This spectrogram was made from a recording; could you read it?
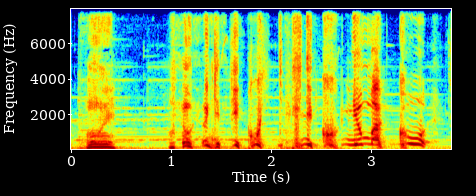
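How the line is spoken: Moaning. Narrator (Russian): стонал Иван

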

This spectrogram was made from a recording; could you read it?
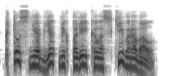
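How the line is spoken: Shrill squeal. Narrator (Russian): Как-то даже взвизгнула тихушница

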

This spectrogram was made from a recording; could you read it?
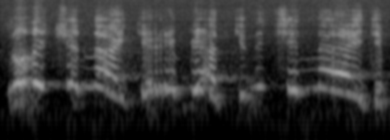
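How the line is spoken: Squeaky voice. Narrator (Russian): пропищал Моргач

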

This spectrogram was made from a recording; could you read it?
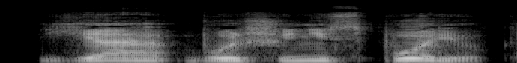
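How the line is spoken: Shout. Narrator (Russian): крикнул Никитин

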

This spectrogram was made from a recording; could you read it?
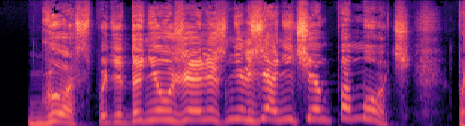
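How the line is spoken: Moaning. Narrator (Russian): простонала Ольга Ивановна

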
